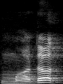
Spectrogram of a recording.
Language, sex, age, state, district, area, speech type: Marathi, male, 30-45, Maharashtra, Yavatmal, rural, read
